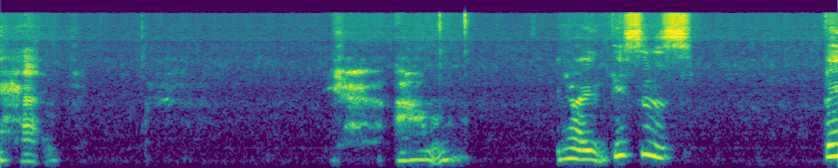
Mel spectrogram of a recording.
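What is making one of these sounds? An elderly woman speaks calmly through an online call, in short bursts.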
